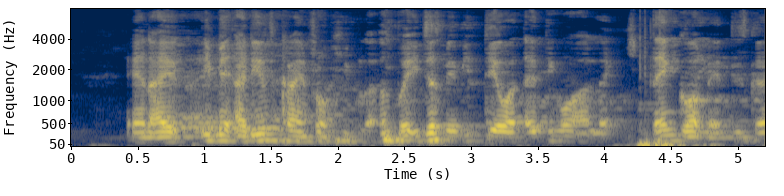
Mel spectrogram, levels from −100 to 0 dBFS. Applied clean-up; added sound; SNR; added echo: classical method WPE with log-MMSE.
